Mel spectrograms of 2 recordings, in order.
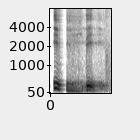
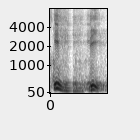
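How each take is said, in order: The two takes are said the same way.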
